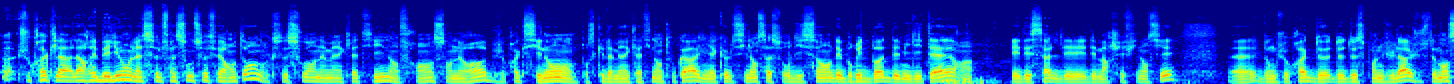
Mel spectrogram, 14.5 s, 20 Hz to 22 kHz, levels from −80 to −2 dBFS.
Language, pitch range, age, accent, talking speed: French, 110-135 Hz, 30-49, French, 295 wpm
